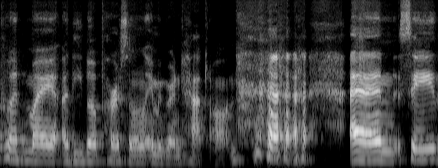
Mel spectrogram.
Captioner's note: chuckles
